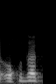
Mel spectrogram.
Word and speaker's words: عقد: کے بعد، عقد نکاح اردو میں تو عقد کا تلفظ ہے، عربی میں عقدۃ النکاح چونکہ آتا ہے، اس لیے پیش سے نکاح کے تعلق میں پیش بھی ذہن زبان پہ آ جاتی ہے، ورنہ اصل تلفظ عقد ہے، نکاح کا نام عقد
